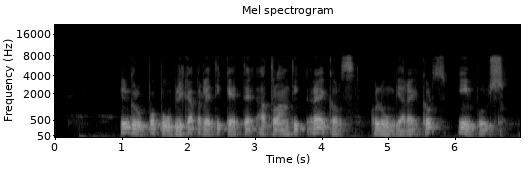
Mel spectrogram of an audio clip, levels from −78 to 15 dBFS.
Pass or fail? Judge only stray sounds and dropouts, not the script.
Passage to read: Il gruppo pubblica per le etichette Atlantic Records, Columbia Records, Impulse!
pass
